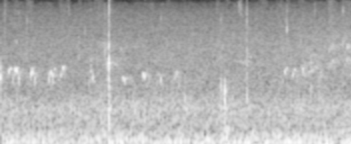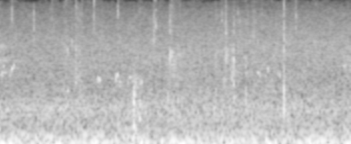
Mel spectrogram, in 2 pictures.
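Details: Ducklings at feeding time, with short high peeps in loose clusters at the start and again mid-way, scattered clicks and pecking noises, and a constant low background hum.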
